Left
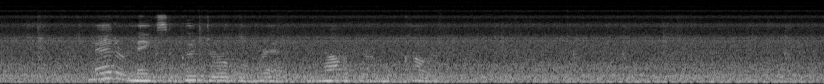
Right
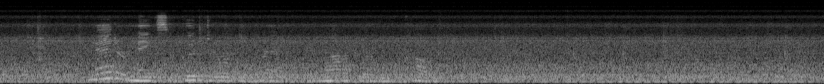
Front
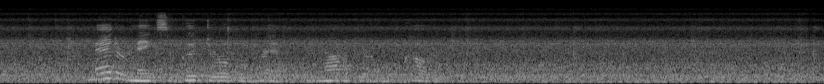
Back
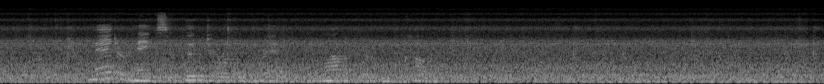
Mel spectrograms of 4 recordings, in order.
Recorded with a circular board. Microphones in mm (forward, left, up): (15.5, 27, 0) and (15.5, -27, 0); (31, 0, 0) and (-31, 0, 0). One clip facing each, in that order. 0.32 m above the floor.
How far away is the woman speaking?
About 1.5 m.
